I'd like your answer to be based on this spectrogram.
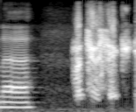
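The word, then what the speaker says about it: Matuszak: Matusik, yeah. Using my skills of Polish language, Matusik.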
